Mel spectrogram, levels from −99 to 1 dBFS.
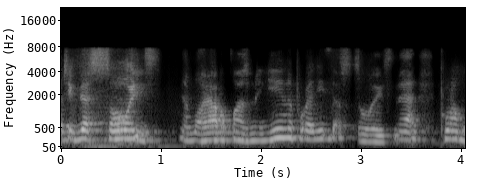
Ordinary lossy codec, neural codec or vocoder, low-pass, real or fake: none; codec, 16 kHz, 1 kbps, X-Codec, HuBERT features, trained on balanced general audio; none; fake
